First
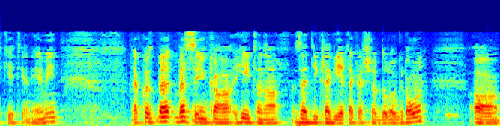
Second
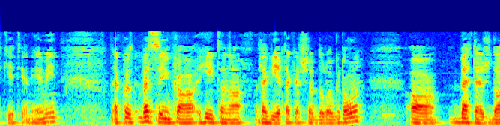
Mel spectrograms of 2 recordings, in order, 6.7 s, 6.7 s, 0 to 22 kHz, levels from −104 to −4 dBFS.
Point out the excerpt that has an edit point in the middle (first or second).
second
